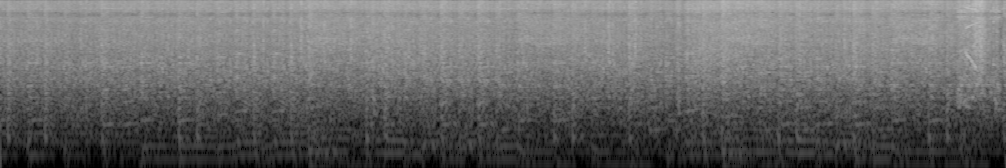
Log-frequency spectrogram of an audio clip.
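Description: Upbeat electronic game music plays with a steady beat.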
